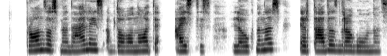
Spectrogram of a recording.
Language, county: Lithuanian, Vilnius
